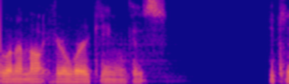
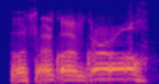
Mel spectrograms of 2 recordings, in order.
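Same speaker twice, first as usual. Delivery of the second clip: high slow praise for a dog; talking to a dog; 8 semitones higher, 3 dB louder than usual. Real, not acted.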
